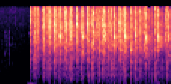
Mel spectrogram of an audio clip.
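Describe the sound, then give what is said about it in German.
A cocktail shaker rattles with ice after a brief silence, a loud, rapid clatter of cubes churning continuously in a steady shaking rhythm. “Shake it, shake it, shake it.”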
